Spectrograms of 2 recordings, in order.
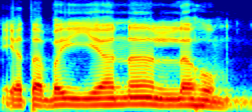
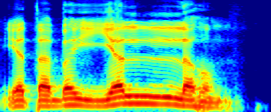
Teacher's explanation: Nah, ini boleh idgham menjadi yatabayyal lahum. Nunnya hilang, maka menjadi idgham, menjadi lam.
